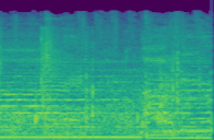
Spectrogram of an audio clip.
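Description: Background music with a steady bass line over skateboard sounds: a sharp board clack about half a second in and another near the end, as a skateboard is flipped and landed.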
